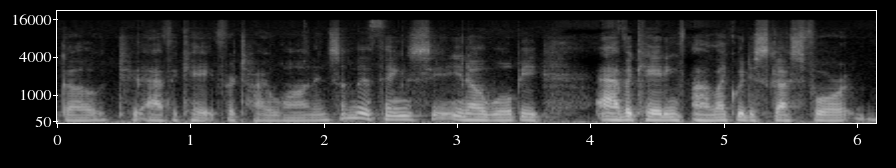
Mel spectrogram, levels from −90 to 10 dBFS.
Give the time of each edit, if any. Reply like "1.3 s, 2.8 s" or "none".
4.7 s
